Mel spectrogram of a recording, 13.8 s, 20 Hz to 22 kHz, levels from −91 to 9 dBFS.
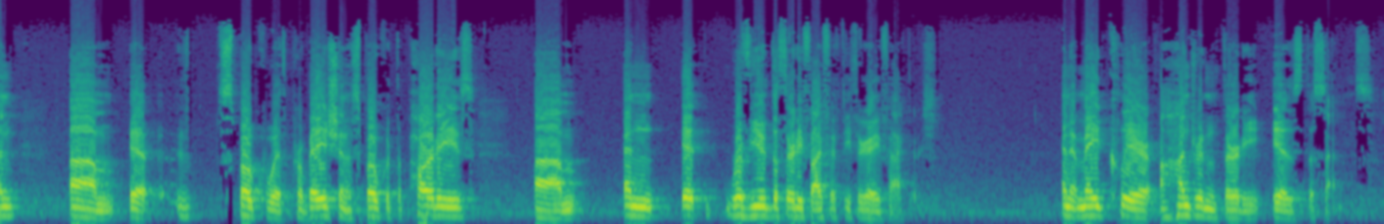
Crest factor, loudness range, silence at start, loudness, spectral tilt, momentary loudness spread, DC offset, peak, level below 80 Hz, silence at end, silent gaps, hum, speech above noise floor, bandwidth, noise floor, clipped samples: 10 dB; 3 LU; 0 s; -9 LUFS; -5 dB/octave; 14 LU; under 0.1%; 0 dBFS; -44 dBFS; 0.15 s; none; none; 32 dB; 17 kHz; -40 dBFS; 5%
